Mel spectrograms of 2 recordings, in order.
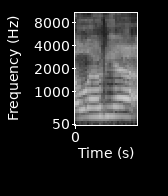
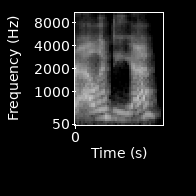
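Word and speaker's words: Elodea: in missouri um so i have heard this pronounced multiple we saw pronounce it both ways for you but uh elodia or ella dia um this is a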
